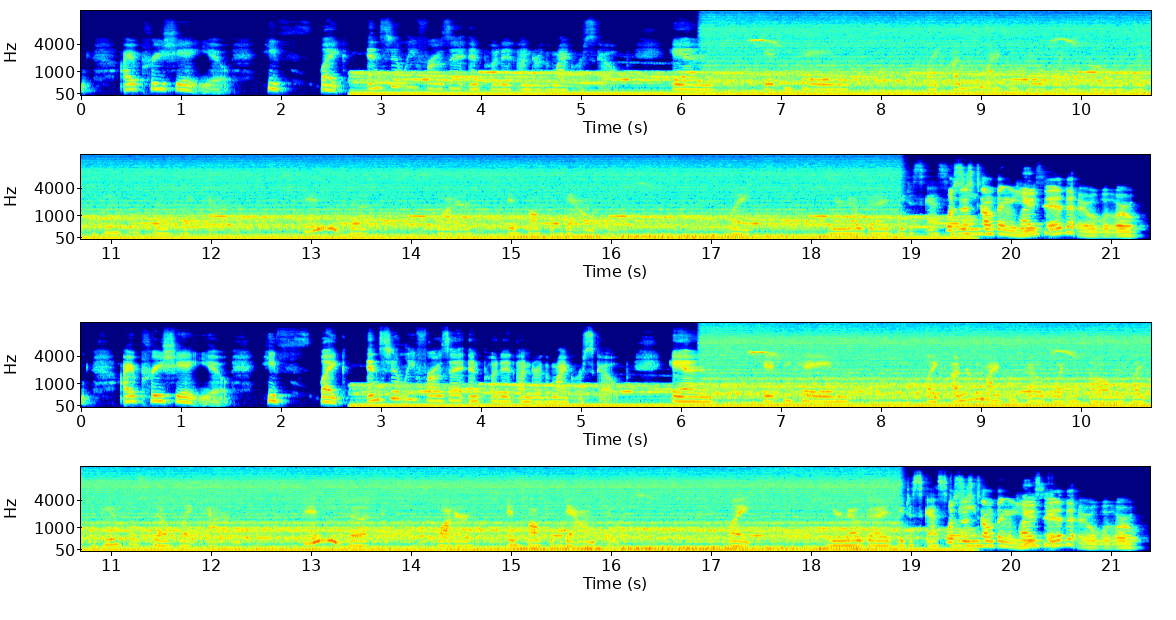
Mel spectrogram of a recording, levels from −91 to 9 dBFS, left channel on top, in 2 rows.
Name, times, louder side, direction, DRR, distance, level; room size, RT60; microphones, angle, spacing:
voice 1, 0.0-2.0 2.4-2.6 2.9-6.4 6.8-7.8 8.5-12.3 12.9-13.6 14.3-14.7 15.0-16.2 16.8-17.4 18.2-19.8 20.1-20.5, right 5 dB, 60° right, 0.4 m, -25 dB
sound 1, 2.7-19.6, left 1 dB, 35° left, 1.7 m, -25 dB
sound 2, 6.2-18.9, right 4 dB, 25° right, 1.0 m, -24 dB
voice 2, 19.4-21.2, left 2 dB, 10° left, 0.4 m, -20 dB
4.5 x 2.5 x 3.0 m
head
